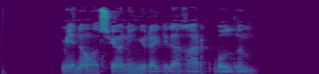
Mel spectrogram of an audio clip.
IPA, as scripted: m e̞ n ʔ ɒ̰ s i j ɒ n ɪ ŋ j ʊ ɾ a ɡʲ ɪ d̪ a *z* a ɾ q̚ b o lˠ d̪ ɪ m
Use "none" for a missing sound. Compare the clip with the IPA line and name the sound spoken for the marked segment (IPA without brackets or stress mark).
ʁ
